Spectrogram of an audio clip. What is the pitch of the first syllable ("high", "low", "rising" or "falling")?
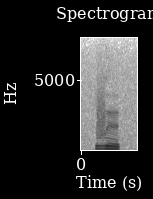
low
